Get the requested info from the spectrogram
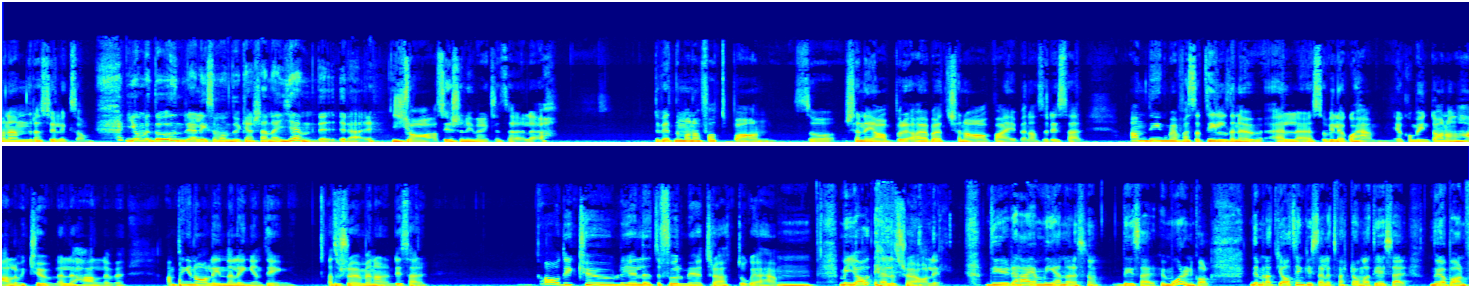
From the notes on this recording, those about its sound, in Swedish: Om ni undrar varför ljudet är lite annorlunda i detta avsnitt beror det på att campingexperten poddade från bilen i sann campinganda.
